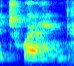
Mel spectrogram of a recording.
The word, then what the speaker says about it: Twang: Äh, T-W-A-N-G, Twang. Oh, Twang. – Ah, siehste, ich habe schon wieder falsch ausgesprochen.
